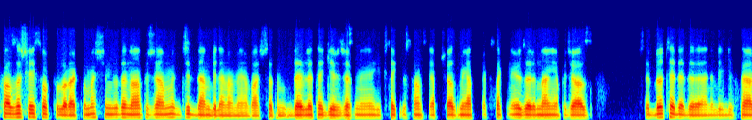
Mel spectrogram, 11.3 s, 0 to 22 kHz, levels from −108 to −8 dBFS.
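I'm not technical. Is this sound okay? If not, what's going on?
No. At about 5.21 to 5.23 seconds the speech suddenly jumps forward, with no silence, as if about a second of talking was cut out and the two ends were stitched together. This is a skip ahead. The call software's holding area for incoming audio, its jitter buffer, was running too far behind, so a chunk was thrown away to catch up, or it was lost on the way while newer audio was already waiting.

Right after that, from about 5.33 to 8.65 seconds, the speech sounds rushed, roughly 11 percent faster than normal, but the pitch stays the same. This is a jitter buffer speed-up. The buffer was still holding more audio than it wanted, so it repeatedly snipped out tiny slices, each one or a few vocal vibrations long, until close to half a second had been removed and the delay was back to normal.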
